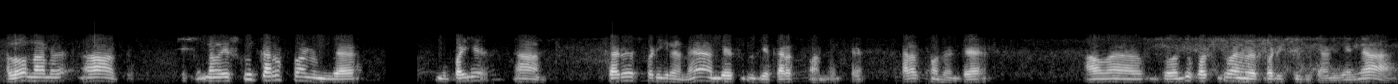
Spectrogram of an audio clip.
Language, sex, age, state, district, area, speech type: Tamil, male, 60+, Tamil Nadu, Vellore, rural, conversation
